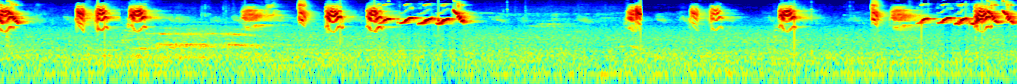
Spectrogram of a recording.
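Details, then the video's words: Double-collared seedeater (Sporophila caerulescens), male and calling female, used to excite a male for song contests: bursts of high, sharp chirps and quick buzzy trilled phrases in spaced clusters, with quiet gaps between. "COLEIRO TUÍ-TUÍ E FÊMEA CHAMANDO PARA ESQUENTAR COLEIRO TUÍ-TUÍ"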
